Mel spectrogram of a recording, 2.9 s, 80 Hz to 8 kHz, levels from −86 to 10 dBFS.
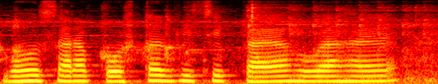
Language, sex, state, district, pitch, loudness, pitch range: Hindi, female, Jharkhand, Garhwa, 185 Hz, -13 LUFS, 180-190 Hz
